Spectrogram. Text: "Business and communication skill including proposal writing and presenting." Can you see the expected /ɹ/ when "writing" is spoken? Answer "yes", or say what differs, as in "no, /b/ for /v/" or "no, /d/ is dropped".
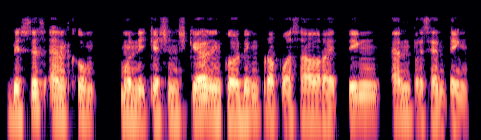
yes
